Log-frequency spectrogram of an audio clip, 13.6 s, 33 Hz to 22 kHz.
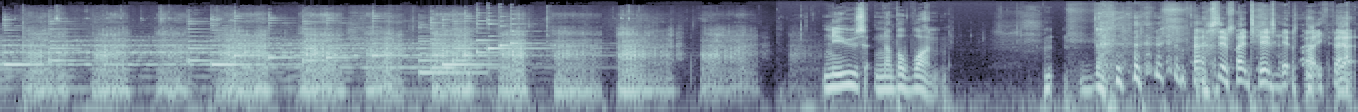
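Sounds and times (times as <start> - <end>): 
dog growling and snarling aggressively: 0.1 - 8.3
speech: 8.3 - 9.5, 10.5 - 13.5
laughter: 10.7 - 13.5.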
